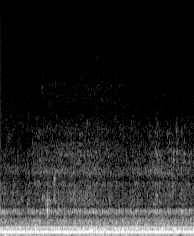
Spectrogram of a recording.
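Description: Underwater pool ambience heard through an action-camera housing: a steady low hum over a rumbling wash of water noise, with no breathing bubbles.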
